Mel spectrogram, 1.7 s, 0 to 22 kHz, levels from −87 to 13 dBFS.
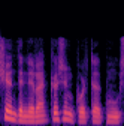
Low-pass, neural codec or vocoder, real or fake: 7.2 kHz; codec, 16 kHz, 0.5 kbps, FunCodec, trained on Chinese and English, 25 frames a second; fake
